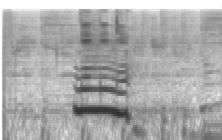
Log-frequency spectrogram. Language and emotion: Russian, neutral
